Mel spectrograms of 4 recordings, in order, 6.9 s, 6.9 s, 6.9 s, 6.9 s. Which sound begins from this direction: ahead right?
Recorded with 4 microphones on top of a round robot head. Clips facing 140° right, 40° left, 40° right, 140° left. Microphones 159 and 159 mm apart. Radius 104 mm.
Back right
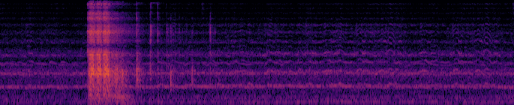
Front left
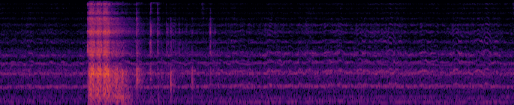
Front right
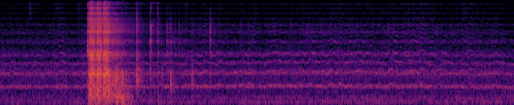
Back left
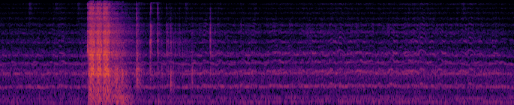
A gunshot, at 1.2 s.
